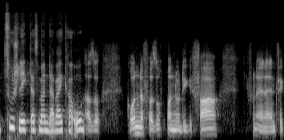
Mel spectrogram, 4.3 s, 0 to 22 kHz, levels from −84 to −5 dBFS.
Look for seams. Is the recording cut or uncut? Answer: cut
